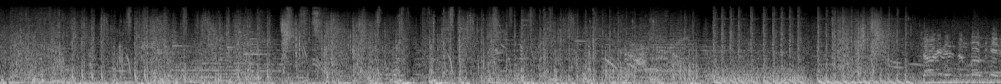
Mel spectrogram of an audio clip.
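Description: Film soundtrack of rapid automatic gunfire in long bursts, many shots a second, over a low rumble and background score music.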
